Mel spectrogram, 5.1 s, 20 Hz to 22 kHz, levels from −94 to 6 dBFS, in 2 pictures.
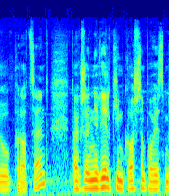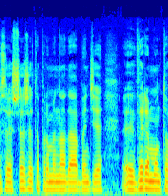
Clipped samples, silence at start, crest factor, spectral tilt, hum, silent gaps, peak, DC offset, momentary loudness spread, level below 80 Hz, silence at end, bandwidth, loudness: under 0.1%; 0 s; 18 dB; -5.5 dB/octave; none; none; -4 dBFS; under 0.1%; 8 LU; -48 dBFS; 0 s; 15.5 kHz; -22 LUFS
